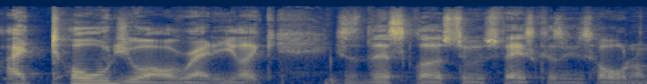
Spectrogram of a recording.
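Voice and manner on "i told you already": raised, fed-up, exasperated, out-of-patience voice. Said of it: "Finally, he got fed up".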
